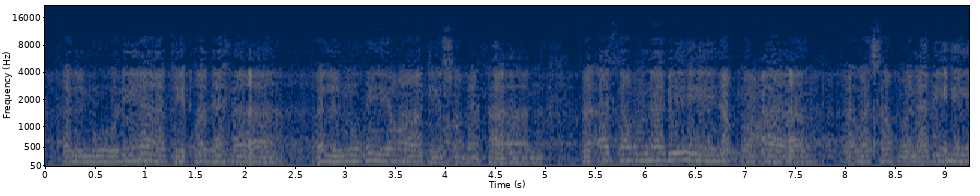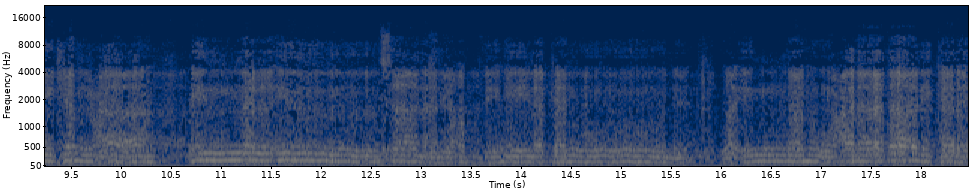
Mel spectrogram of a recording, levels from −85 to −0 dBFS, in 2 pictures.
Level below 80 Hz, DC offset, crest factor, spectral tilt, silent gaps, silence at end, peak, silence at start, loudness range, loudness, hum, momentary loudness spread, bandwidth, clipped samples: -66 dBFS; 0.1%; 22 dB; -4 dB/octave; none; 0 s; -26 dBFS; 0 s; 3 LU; -47 LUFS; none; 7 LU; 16 kHz; under 0.1%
